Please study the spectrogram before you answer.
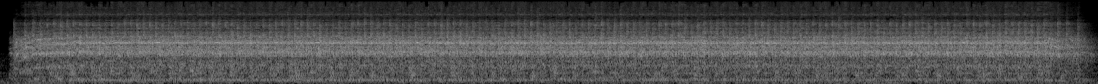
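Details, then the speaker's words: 1982 Kawasaki KZ750, sat in a barn for years, exhaust off and penetrating oil sprayed into cylinders: even starter whir turns the motor over smoothly with no catching, stuck pistons and rings now crank freely. "There we are. That's a lot better. That sounds a lot better."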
